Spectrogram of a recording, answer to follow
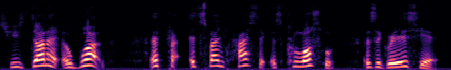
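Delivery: high, loud excited praise; cheering. A narrator's reading. Audience of witches praising, excited cheer. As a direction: gush over the spell.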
